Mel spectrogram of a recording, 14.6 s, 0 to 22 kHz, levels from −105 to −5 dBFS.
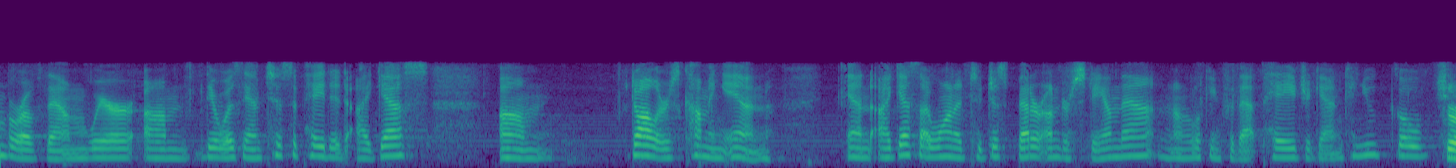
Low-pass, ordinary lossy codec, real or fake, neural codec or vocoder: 5.4 kHz; AAC, 32 kbps; real; none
